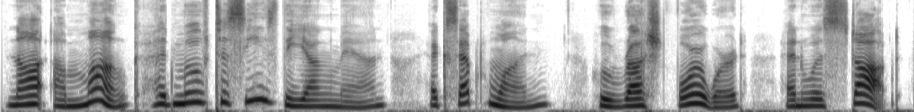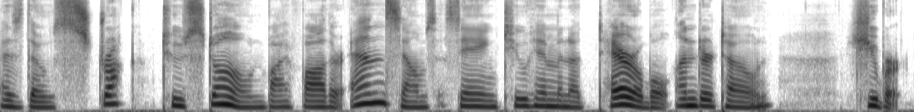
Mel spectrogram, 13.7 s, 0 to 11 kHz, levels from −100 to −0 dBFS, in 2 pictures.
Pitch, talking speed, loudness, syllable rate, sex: 200 Hz, 150 wpm, -18 LUFS, 4.3 syllables/s, female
